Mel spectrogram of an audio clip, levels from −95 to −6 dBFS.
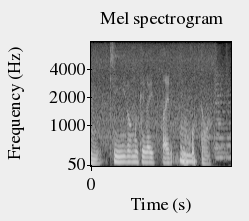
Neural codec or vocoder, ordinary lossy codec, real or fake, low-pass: none; none; real; none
